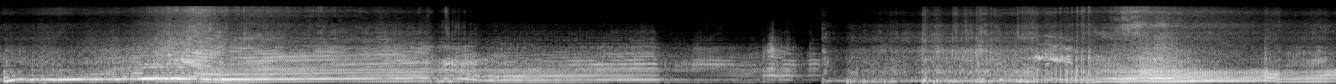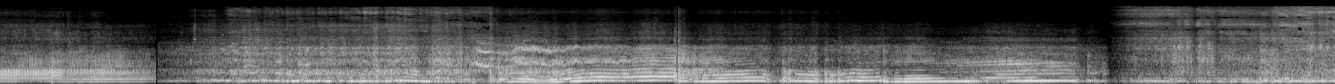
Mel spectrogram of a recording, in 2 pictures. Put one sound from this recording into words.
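A rally car engine roars loudly as it accelerates and revs up and down through gear changes.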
